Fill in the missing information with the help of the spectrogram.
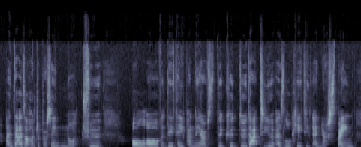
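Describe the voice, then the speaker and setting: A young woman in casual explanatory vlog talk, her speech slightly impeded and thick-tongued, as with a newly pierced tongue. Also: mid-range voice. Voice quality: creaky. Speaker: vlogger answering common questions.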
